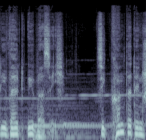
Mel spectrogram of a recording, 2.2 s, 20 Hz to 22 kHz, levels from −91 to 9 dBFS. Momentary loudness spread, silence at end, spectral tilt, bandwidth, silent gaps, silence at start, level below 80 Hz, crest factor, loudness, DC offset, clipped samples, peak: 10 LU; 0 s; -4.5 dB/octave; 18.5 kHz; none; 0 s; -38 dBFS; 14 dB; -18 LUFS; under 0.1%; under 0.1%; -4 dBFS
